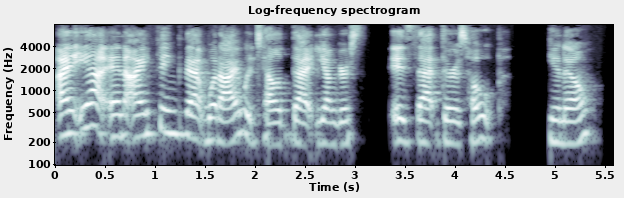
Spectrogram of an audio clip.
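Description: Pausing long and often, a woman speaks at a fairly slow pace in a fairly high pitch with ordinary pitch variation. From Canada. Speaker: podcast host, physical therapist. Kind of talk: casual interview.

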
